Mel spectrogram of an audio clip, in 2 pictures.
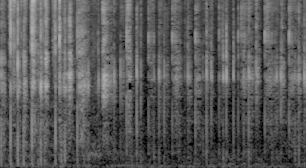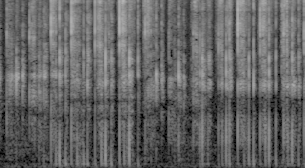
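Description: Fingernails scratch and tap the wooden back and natural bristle face of a hand-sized oval wooden dry body brush with a fabric strap. The result is a dense, rapid stream of crisp, bright scratching and short, dry ticking taps with very little low end. The taps stop almost instantly with no ring.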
